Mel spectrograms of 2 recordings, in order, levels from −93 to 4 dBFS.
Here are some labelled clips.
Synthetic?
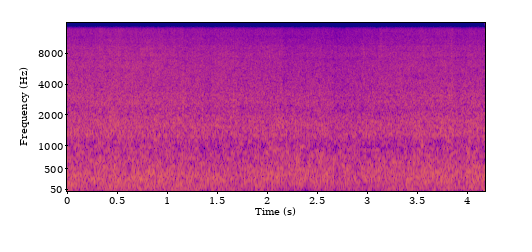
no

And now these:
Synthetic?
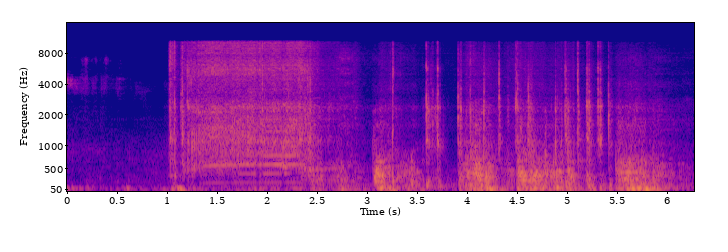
yes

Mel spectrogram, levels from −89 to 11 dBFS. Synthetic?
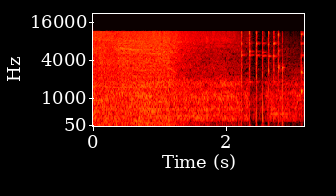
yes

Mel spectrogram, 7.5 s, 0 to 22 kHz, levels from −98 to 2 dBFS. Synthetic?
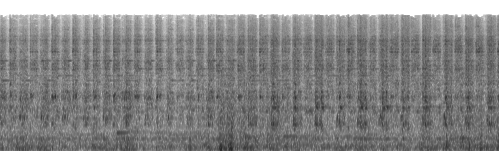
no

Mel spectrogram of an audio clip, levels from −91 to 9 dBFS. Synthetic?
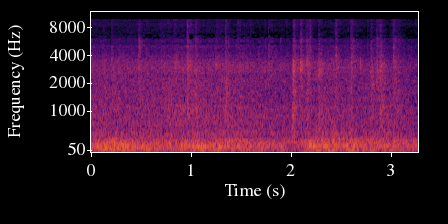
yes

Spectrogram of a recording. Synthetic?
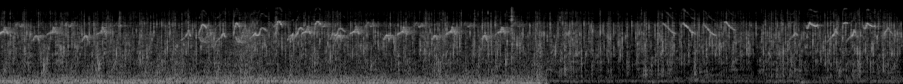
yes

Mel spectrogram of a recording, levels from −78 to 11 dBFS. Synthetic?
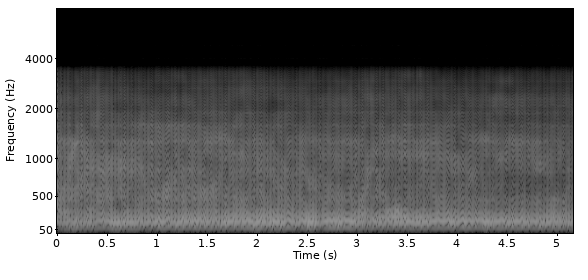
yes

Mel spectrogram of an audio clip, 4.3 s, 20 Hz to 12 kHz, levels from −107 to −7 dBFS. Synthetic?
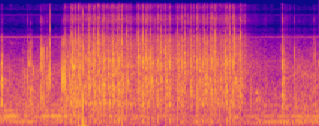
no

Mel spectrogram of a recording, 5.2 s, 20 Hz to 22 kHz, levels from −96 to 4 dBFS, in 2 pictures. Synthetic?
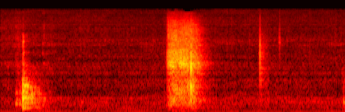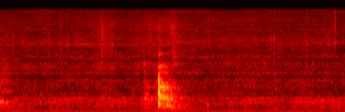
yes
